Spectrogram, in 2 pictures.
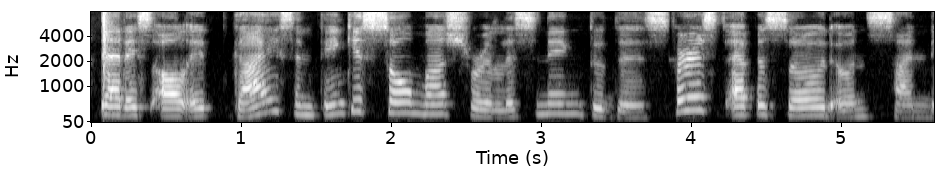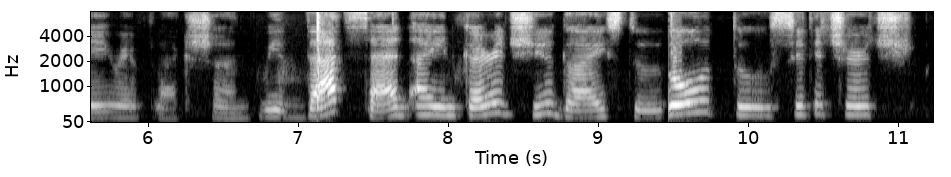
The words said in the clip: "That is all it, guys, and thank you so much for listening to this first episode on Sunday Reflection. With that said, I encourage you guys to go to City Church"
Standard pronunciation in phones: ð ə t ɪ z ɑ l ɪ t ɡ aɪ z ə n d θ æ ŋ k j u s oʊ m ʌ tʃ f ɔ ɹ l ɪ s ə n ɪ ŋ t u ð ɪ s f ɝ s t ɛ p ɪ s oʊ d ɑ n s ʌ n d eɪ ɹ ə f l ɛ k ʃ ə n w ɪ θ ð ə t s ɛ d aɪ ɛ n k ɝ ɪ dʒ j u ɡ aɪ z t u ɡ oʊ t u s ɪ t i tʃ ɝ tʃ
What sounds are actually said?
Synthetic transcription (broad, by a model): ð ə t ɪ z ɑ l ɪ t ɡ aɪ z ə n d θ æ ŋ k j u s oʊ m ʌ tʃ f ɔ ɹ l ɪ s ə n ɪ ŋ t u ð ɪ s f ɝ s t ɛ p ɪ s oʊ d ɑ n s ʌ n d eɪ ɹ ə f l ɛ k ʃ ə n w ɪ ð ə t s ɛ d aɪ ɛ n k ɝ ɪ dʒ j u ɡ aɪ s t u ɡ oʊ t u s ɪ t i tʃ ɝ tʃ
